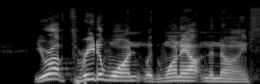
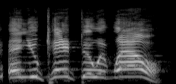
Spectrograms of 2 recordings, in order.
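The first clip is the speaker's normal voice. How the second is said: frustrated shout; 12 semitones higher than usual. Real, not acted. Fan raging at pitcher's pay.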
